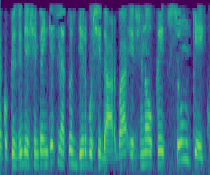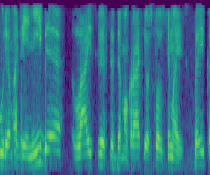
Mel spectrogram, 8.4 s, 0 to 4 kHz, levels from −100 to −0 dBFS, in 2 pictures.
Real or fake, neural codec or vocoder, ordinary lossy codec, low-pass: real; none; MP3, 24 kbps; 3.6 kHz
